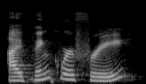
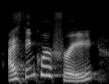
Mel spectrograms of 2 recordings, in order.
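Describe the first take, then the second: First: The sentence is spoken at a slower pace. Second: The sentence is spoken at a faster pace. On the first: "That was actually slower than a native pace" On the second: "I'll say it at a native pace"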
